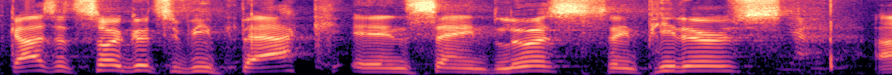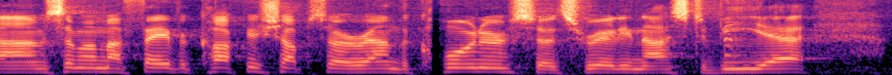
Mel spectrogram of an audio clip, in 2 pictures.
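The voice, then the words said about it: Foreign, non-American accent. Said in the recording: “I know you guys have an accent. I'm sorry. Nothing I can do about it. If you have a problem with my accent,”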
